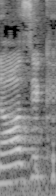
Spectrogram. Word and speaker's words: Nazia: And Nazia Khatoon, let me spell it for you. N-A-Z-I-A, first name. K-H-A-T-U-N.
